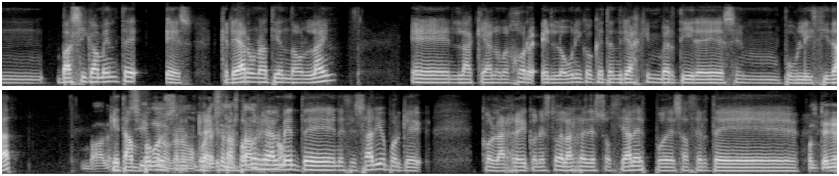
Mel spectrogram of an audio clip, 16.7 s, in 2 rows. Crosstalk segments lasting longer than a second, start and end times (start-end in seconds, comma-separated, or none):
9.4-11.3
